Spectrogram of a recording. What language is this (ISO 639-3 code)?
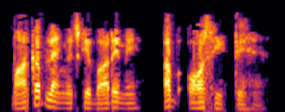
hin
